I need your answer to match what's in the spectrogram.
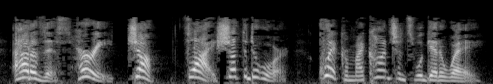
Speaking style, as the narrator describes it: in consternation and shouted

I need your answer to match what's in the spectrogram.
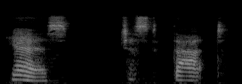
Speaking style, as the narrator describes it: did Miss Fulton murmur

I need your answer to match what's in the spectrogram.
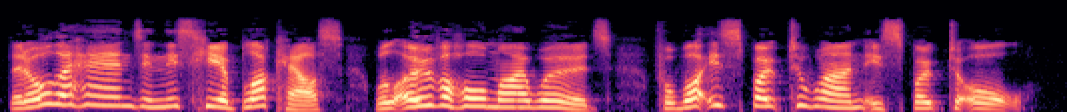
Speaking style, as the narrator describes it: raising his voice

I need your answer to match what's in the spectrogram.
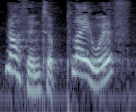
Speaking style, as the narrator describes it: exclaimed Martha

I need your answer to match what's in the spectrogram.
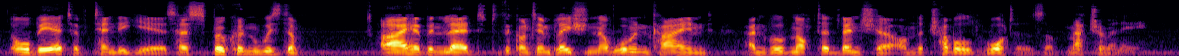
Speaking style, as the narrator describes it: observed the gifted gravely

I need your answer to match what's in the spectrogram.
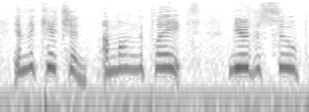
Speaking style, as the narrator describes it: I gasped

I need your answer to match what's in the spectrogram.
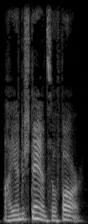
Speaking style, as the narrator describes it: Meyerstone said

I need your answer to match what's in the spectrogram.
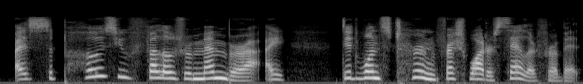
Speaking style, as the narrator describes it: he said, in a hesitating voice

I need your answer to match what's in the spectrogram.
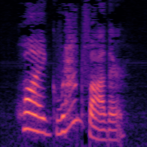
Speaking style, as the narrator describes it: exclaimed

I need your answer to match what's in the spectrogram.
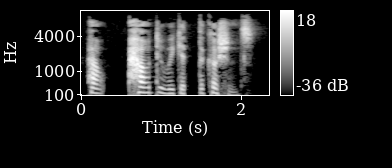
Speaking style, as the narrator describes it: demanded breathlessly

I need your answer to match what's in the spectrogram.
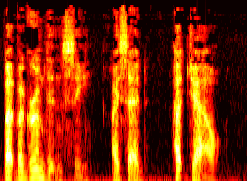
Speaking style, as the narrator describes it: said Wee Willie Winkie calmly

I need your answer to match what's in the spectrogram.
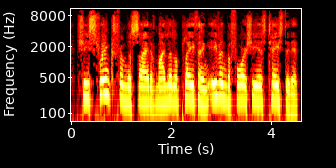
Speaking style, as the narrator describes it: cried Scragga in a high glee

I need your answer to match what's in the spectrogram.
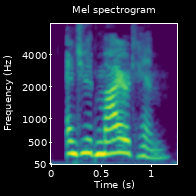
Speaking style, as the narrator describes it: she said

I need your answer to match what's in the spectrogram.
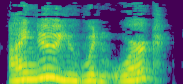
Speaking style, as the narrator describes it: he roared

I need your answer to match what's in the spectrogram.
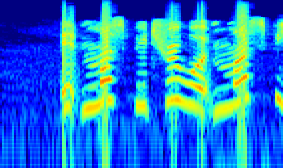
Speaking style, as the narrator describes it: Galatea cried

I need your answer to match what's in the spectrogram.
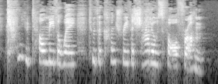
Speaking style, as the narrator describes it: she sobbed

